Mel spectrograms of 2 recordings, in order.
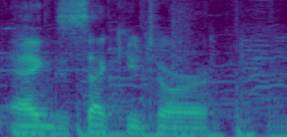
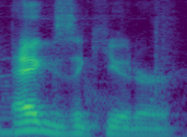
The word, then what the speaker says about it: Exeggutor: I appreci appreciate it I think you're mispronouncing executor pronounce it like executor but with eggs executor okay executor thank you ghost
